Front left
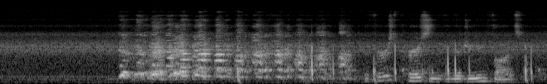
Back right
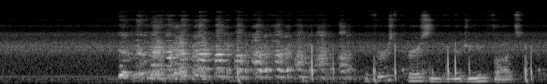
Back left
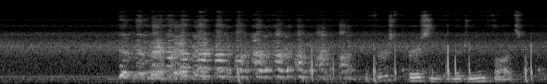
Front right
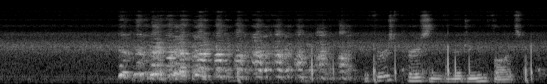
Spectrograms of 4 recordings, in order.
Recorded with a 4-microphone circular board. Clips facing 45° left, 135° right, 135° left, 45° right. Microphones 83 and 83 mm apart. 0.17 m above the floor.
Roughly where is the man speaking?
Ahead right.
